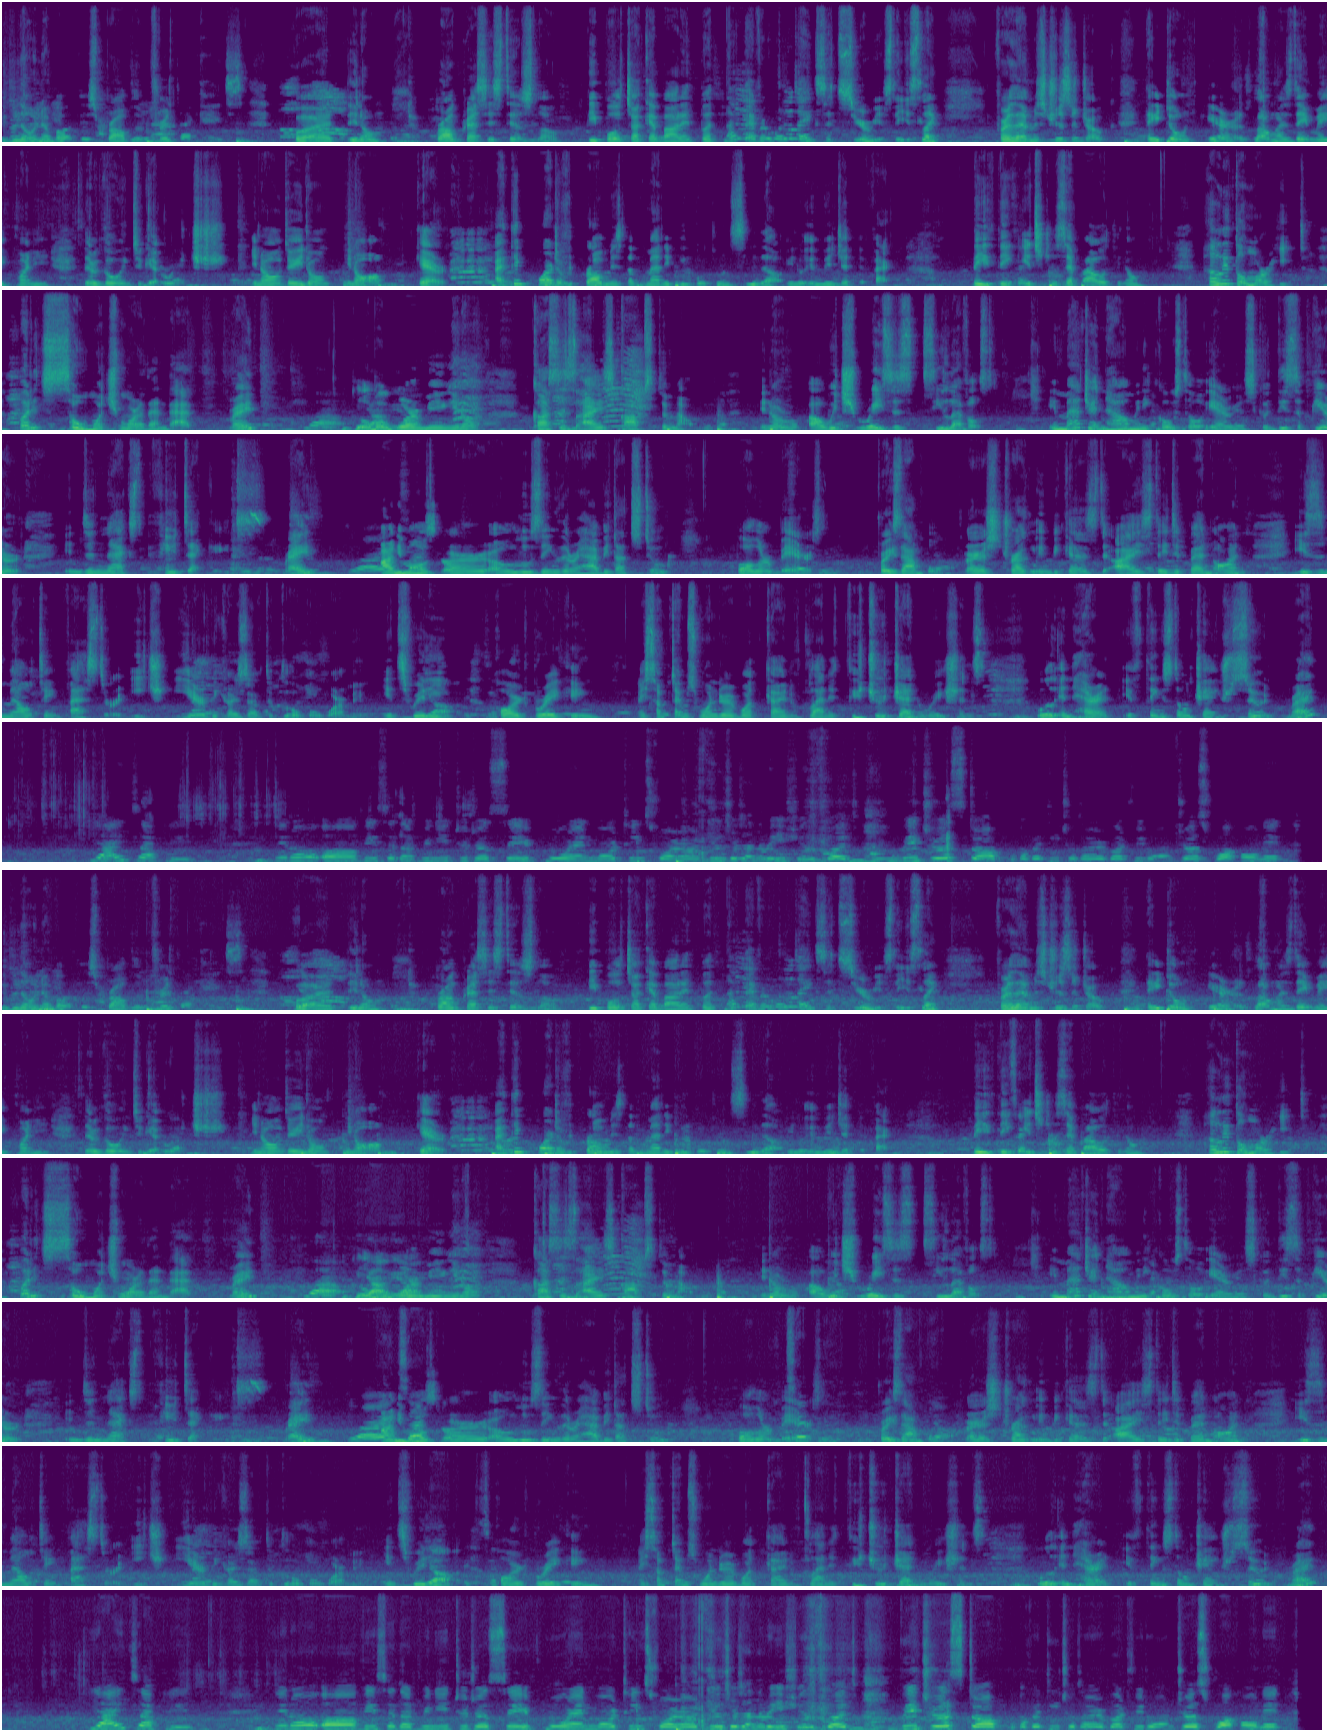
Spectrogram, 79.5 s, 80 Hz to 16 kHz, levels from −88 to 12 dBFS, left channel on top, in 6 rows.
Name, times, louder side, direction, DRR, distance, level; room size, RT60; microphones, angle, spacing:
voice 1, 0.0-2.3 2.8-5.6 5.9-11.1 11.5-17.0 17.4-19.9 20.2-22.6 22.9-24.7 25.0-26.1 26.4-28.4 28.8-29.4 29.9-33.3 34.1-36.3 37.0-42.9 43.5-46.5 47.1-47.8 48.5-57.5 57.9-66.1 74.5-75.4, left 2 dB, 25° left, 0.4 m, -31 dB
voice 2, 11.6-12.3 14.7-15.0 16.2-16.4 16.7-17.2 18.1-18.4 18.7-18.9 19.2-19.3 19.6-19.7 20.0-20.1 20.4-20.5 21.5-21.7 23.7-24.3 27.7-27.8 29.5-30.7 32.1-32.4 32.7-32.8 33.1-33.3 34.2-34.4 34.7-34.9 37.6-37.7 38.0-38.2 42.8-44.3 47.7-48.1 49.0-49.2 57.3-57.5 63.1-63.2 65.9-66.0 67.1-68.1 68.8-76.2 76.5-79.0, right 7 dB, 55° right, 0.3 m, -29 dB
3.3 x 2.3 x 3.9 m
head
